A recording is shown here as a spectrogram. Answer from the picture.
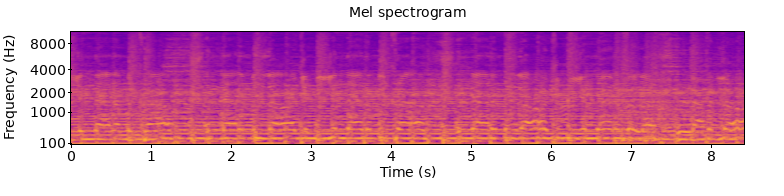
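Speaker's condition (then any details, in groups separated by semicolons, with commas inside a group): No condition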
